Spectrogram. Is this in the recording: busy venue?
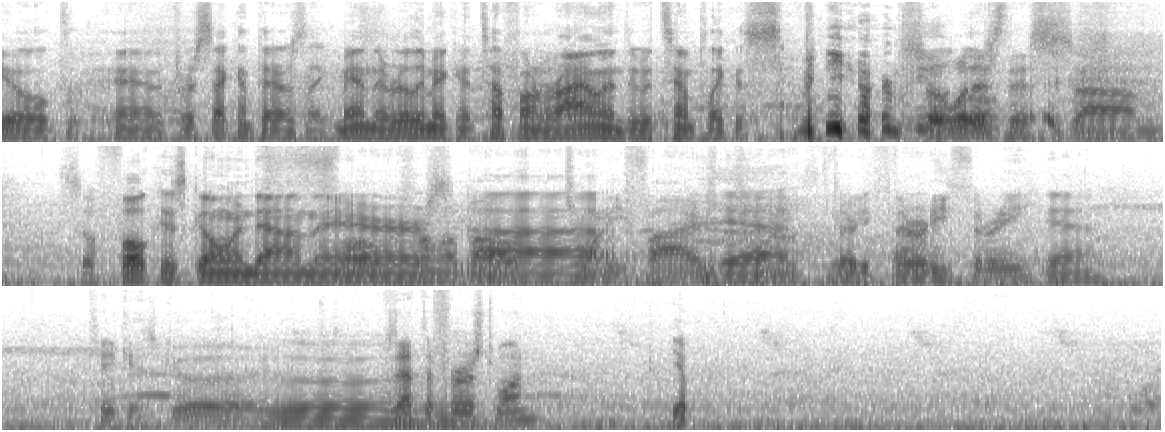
yes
